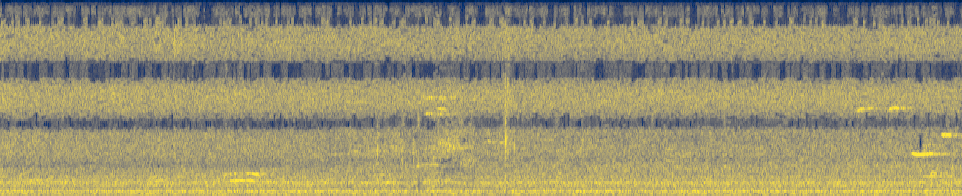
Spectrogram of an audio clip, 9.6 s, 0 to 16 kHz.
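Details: A honey bee swarm moving into two stacked nuc hives in sunshine on May 24, 2025 fills the air with a steady, dense, low droning buzz from countless wings.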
